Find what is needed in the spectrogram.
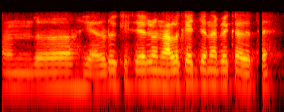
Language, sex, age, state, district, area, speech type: Kannada, male, 18-30, Karnataka, Shimoga, rural, conversation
